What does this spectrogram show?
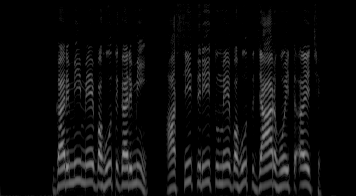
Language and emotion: Maithili, neutral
